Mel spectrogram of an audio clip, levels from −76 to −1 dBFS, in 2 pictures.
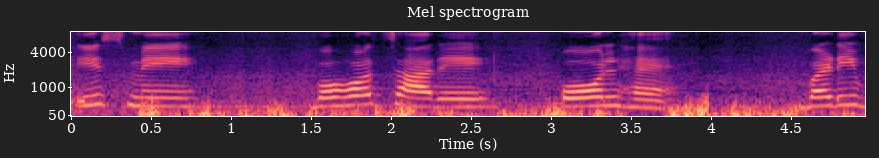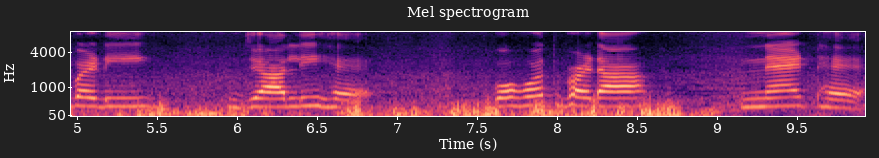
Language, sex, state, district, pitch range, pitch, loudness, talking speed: Hindi, female, Haryana, Jhajjar, 255-280 Hz, 270 Hz, -16 LUFS, 80 wpm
